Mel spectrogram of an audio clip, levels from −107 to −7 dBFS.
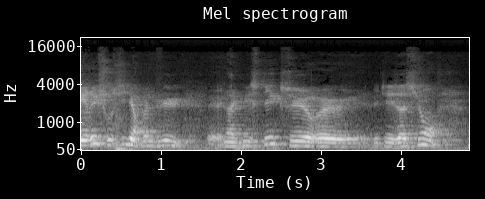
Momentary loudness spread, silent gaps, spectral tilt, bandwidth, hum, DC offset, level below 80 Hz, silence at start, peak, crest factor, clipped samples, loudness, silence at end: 14 LU; none; -7.5 dB/octave; 9.6 kHz; none; under 0.1%; -48 dBFS; 0 s; -10 dBFS; 20 dB; under 0.1%; -29 LUFS; 0 s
